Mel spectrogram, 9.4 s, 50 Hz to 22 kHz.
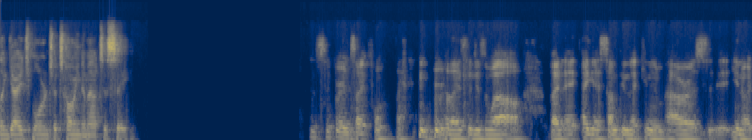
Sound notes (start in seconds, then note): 5.0 laughter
